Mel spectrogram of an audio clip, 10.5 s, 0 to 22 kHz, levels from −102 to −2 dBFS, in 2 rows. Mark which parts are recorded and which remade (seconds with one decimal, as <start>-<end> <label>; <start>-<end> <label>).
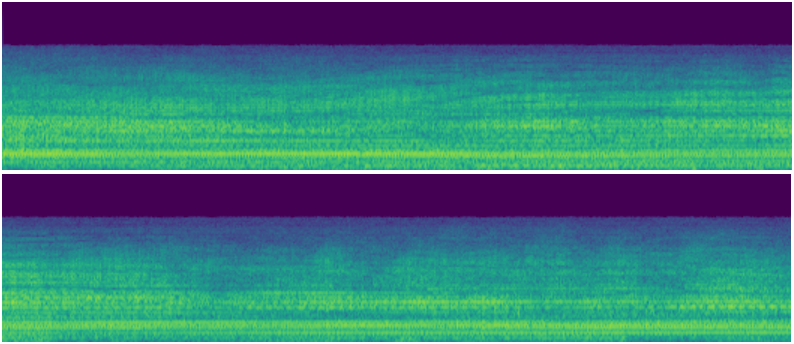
0.0-10.5 recorded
